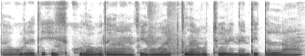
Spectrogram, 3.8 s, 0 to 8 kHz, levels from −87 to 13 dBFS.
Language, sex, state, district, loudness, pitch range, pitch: Chakma, female, Tripura, Unakoti, -14 LUFS, 215-225 Hz, 220 Hz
